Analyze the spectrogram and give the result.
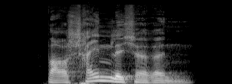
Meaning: inflection of wahrscheinlich: 1. strong genitive masculine/neuter singular comparative degree 2. weak/mixed genitive/dative all-gender singular comparative degree
- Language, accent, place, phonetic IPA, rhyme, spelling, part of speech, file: German, Germany, Berlin, [vaːɐ̯ˈʃaɪ̯nlɪçəʁən], -aɪ̯nlɪçəʁən, wahrscheinlicheren, adjective, De-wahrscheinlicheren.ogg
